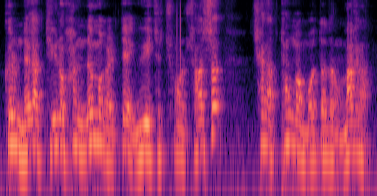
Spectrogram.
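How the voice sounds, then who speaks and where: An older man with a husky, slightly higher voice tells a personal war story to teach leadership. His delivery is lively and emotional, rising with feeling and then dropping to a near hush. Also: fast. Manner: emotional storyteller, animated swings from loud to hushed. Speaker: lecturer and channel host.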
